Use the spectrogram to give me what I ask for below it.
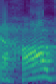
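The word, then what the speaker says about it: half: एंड हाफ used bottle of perfume, हाफ L silent होता है, हाफ used, आधा उपयोग किया हुआ परफ्यूम, इत्र का बॉटल था।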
